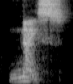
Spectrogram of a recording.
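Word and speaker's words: gneiss: this kind of rock we call nice now that's spelled with a G so it looks like you would say good nice let me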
